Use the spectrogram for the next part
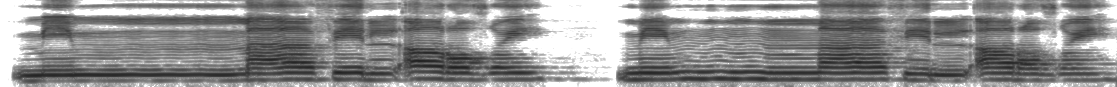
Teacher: فا کو لام کے ساتھ ملائیں گے، یا اور الف نہیں پڑھا جاتا، یا اور الف پر حرکت نہیں۔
